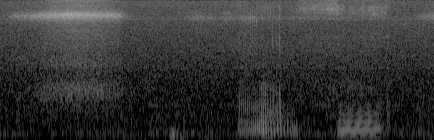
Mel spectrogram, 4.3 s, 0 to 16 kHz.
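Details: Pug, a male of 12.5 years, snoring while he sleeps. A rough, breathy inhale is followed by a shorter, humming, tonal snore, over a faint continuous low hum.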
